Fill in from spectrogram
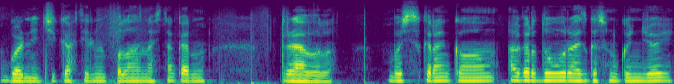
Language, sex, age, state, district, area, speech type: Kashmiri, male, 18-30, Jammu and Kashmir, Pulwama, rural, spontaneous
